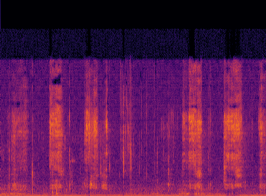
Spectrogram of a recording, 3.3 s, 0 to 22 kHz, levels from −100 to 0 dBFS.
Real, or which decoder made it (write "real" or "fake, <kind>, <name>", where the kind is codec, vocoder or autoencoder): fake, vocoder, Vocos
